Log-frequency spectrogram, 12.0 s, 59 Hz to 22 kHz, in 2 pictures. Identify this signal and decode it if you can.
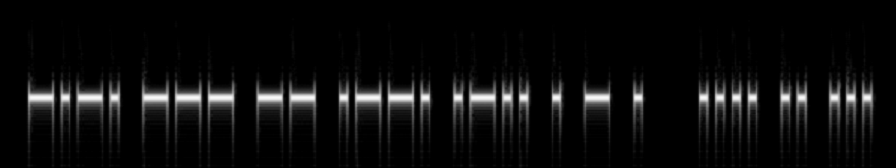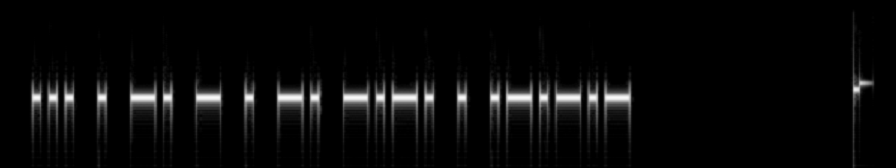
Morse code, heard as a keyed tone, about 22 wpm, 700 Hz. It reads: COMPLETE HIS SENTENCE.
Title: Sentences from Top 1000 Words - Review Part 1 - 22wpm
